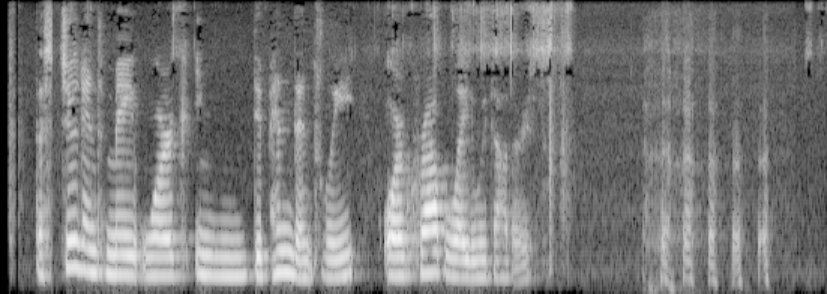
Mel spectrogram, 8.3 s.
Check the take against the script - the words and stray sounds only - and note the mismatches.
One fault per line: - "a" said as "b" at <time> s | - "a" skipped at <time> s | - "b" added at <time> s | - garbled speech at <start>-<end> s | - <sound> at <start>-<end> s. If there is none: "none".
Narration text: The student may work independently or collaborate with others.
- dropout at 0.5-0.6 s
- laugh at 6.3-7.8 s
